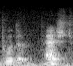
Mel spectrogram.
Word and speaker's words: Budapest: came here only in budapes unfortunately I actually this year learned that it's called Buddha PES because the S is pronounced with SH and not s um but Budapest is a very beautiful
